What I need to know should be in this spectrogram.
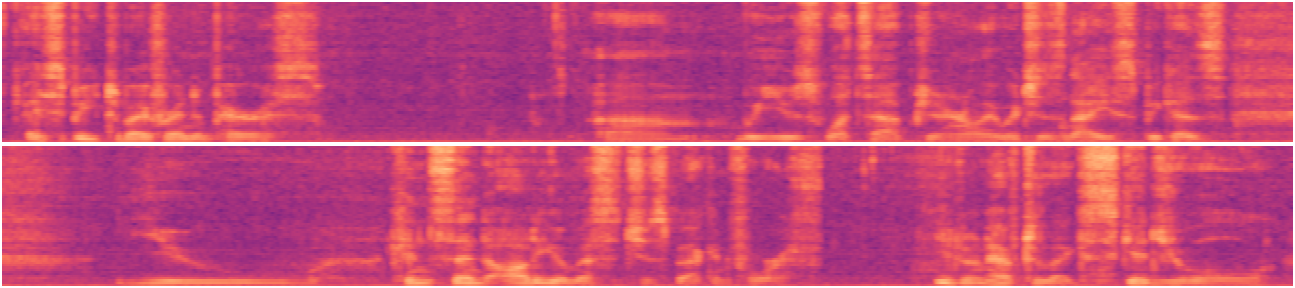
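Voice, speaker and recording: A man's voice: fairly low pitch, slight background noise, rough recording. A man hosting a casual solo podcast, talking in a loose, rambling way full of ums and restarts. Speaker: podcast host.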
